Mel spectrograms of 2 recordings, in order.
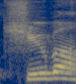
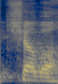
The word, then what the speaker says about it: Chuba: name is chuba hubbard if you spell it like that it's going to be chubba humberg forever that's on you you decided to spell it like that if you want to be chuba then spell it like chuba not chubba yeah that's on you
